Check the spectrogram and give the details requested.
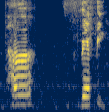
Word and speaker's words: Persephone: The last E is a long E. The rest you did right. Okay, so like Persephone. Does that help? Yes. Persephone.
